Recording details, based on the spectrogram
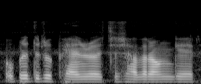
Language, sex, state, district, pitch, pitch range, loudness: Bengali, male, West Bengal, Alipurduar, 120 Hz, 120-140 Hz, -20 LUFS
